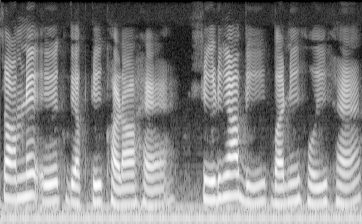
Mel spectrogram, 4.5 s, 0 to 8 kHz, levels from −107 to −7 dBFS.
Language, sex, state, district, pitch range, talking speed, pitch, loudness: Hindi, female, Punjab, Pathankot, 180-220 Hz, 130 wpm, 195 Hz, -15 LUFS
